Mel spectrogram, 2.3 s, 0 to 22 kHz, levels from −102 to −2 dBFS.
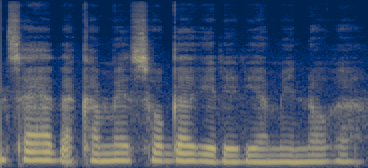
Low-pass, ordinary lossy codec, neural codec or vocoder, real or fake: none; none; vocoder, 44.1 kHz, 128 mel bands every 512 samples, BigVGAN v2; fake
